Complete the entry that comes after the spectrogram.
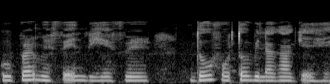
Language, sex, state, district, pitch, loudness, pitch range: Hindi, female, Arunachal Pradesh, Papum Pare, 185 Hz, -23 LUFS, 180-200 Hz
